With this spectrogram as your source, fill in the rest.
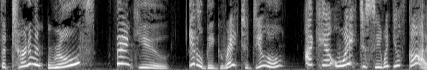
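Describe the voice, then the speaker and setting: Delivered at a fairly slow pace, this put-on character voice has an upbeat tone, an extremely high pitch, and very wide pitch swings. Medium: game stream. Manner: upbeat, chatty.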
